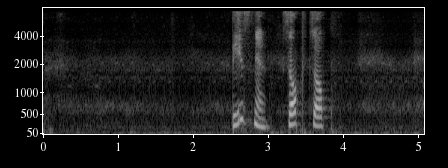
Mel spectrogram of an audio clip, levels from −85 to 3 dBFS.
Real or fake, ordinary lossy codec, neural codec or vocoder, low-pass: fake; none; codec, 16 kHz, 1.1 kbps, Voila-Tokenizer; none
